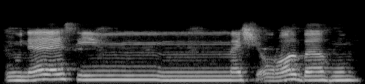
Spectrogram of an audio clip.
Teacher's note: Idgham ma'al gunnah artinya kita ni masukkan huruf itu dengan dengung.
